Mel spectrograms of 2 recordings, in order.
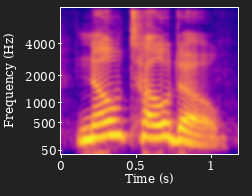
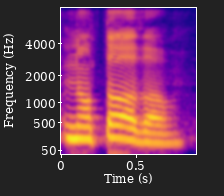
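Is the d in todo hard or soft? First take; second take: hard; soft. First: The d in todo is a hard stop. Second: The d in todo is a soft th-like sound. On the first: The speaker calls it wrong. "No swag" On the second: The speaker calls it right. "Con el swag"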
